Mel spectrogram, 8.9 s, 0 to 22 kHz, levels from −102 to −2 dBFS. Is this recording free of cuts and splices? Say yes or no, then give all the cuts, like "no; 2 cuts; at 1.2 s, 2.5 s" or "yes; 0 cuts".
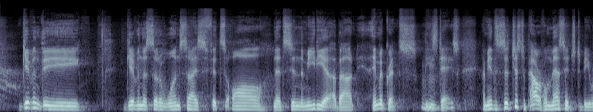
no; 2 cuts; at 1.7 s, 4.1 s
